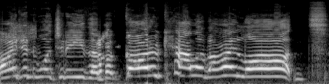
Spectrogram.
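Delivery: very slow, loud cheering shout, "Island" stretched long. Talking IndyCar with the others, shouting. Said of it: "Why are you shouting?".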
